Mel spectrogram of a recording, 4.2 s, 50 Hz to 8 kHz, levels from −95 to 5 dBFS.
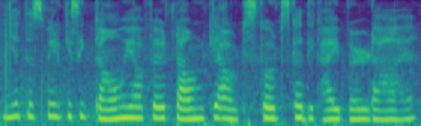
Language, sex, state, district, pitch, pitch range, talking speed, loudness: Hindi, female, Uttar Pradesh, Lucknow, 245 Hz, 230-265 Hz, 200 wpm, -14 LUFS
